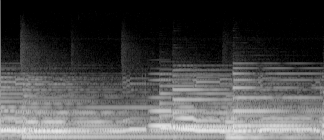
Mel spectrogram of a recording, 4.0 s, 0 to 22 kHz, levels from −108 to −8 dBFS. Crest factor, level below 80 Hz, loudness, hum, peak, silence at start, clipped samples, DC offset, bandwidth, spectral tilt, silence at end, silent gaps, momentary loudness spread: 12 dB; -48 dBFS; -24 LUFS; none; -10 dBFS; 0 s; under 0.1%; under 0.1%; 3.6 kHz; -12 dB/octave; 0 s; none; 8 LU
